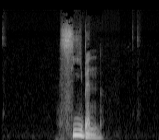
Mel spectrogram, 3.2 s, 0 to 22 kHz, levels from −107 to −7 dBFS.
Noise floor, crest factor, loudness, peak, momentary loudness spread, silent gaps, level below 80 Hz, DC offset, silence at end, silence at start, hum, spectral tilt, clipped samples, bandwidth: -84 dBFS; 18 dB; -35 LUFS; -24 dBFS; 15 LU; none; -64 dBFS; under 0.1%; 1.15 s; 1.2 s; none; -4.5 dB/octave; under 0.1%; 12.5 kHz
